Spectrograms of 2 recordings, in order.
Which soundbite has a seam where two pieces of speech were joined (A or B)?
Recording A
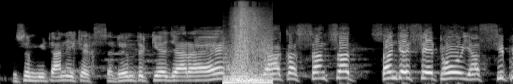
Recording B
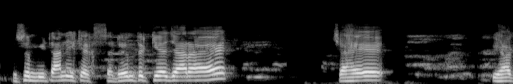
A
